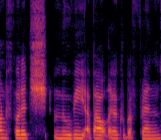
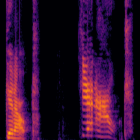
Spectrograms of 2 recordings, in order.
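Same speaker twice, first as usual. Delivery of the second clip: shouting get out; 5 semitones higher, 5 dB louder, slower than usual. Pretend. Yelling at the dead body.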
